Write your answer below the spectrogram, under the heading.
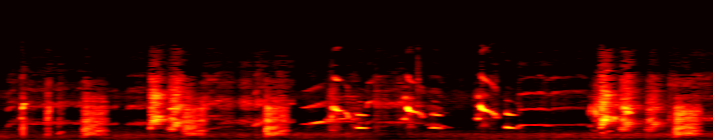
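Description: Blue magpie chicks give harsh, raspy squawks mixed with thin, high squeaky chirps, several bursts in quick succession, over a low background hum.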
